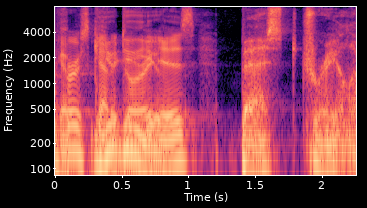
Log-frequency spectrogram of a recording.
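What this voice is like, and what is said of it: Dramatic movie trailer announcer voice. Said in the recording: “It should be the movie voice.”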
